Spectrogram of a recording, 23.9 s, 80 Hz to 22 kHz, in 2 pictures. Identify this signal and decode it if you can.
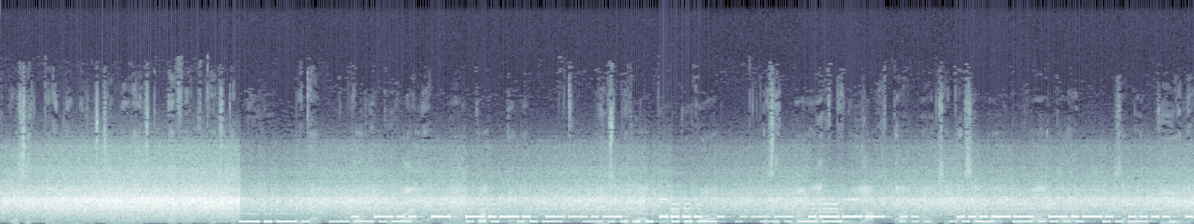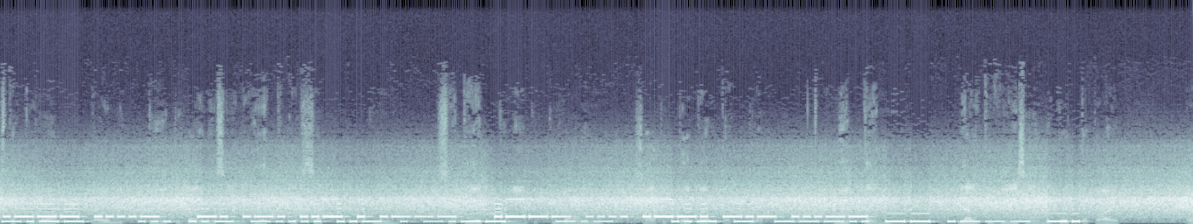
Morse code, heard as two keyed tones, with radio static and speech in Finnish. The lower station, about 19 wpm, 380 Hz: CQ SU6UEY SU6UEY SU6UEY K UT8MJN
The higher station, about 21 wpm, 850 Hz: EDTCQ HEWJI 3CH24 NRUEJ JHPK3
